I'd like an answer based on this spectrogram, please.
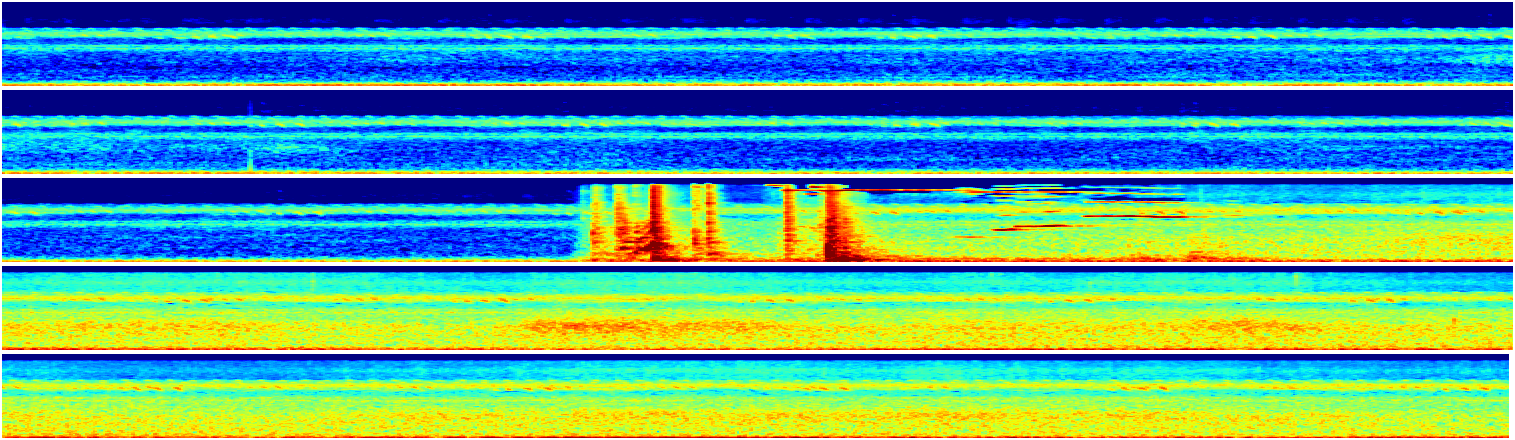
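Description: Faint night crickets, then about halfway through a few sharp latch clicks and a wooden shutter creaking open with a falling squeak. After that, louder outdoor night ambience with crickets and a low rumble.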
